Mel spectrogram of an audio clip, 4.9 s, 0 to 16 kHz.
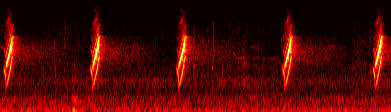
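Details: Five crisp, upslurred whistled notes from a Spotted crake, spaced about a second apart, recorded at Neda, A Coruña, in March 2017; faint low-frequency background murmur.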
